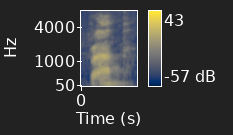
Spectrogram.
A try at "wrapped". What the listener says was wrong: Right, wrapped. So you do pronounce the D at the end. It's kind of hard to hear sometimes, but it's wrapped. Wrapped.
